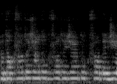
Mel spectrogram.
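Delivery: frantic, desperate pleading repeated over and over. Retelling struggling for air, imitating own past desperation. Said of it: "eu tava meio que desesperada mesmo".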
